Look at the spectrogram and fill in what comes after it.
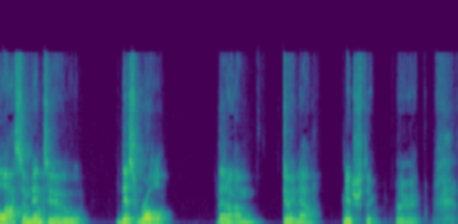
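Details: Adult man who has stuttered since childhood and says it is audible in his speech. Finding: stuttering.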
